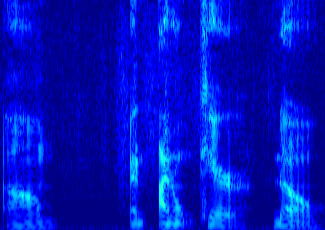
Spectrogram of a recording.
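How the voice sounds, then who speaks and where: A man from Philadelphia with a South Philly accent, giving a casual, rambling and halting film commentary full of candid asides. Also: deep voice, steady tone. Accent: South Philadelphia American. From Philadelphia, United States. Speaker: podcast host.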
